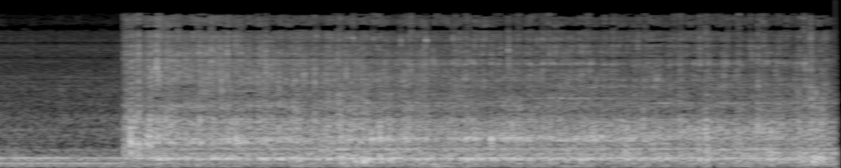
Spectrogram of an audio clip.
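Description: Water splashes steadily into a cup of ice.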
